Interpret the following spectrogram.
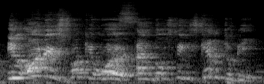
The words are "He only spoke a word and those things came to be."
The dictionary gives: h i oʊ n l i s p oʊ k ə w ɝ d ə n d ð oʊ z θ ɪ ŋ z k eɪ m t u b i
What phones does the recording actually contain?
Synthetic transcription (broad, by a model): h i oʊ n w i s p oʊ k ə w ɝ d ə n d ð oʊ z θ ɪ ŋ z k eɪ m t u b i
